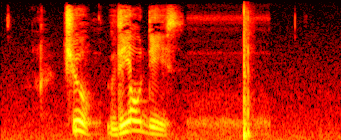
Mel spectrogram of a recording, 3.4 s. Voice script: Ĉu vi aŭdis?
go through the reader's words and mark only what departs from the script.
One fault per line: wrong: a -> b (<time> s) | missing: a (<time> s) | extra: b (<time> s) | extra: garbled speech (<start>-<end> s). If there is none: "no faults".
no faults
